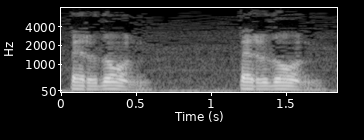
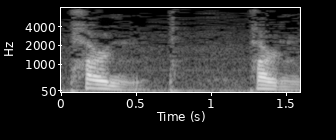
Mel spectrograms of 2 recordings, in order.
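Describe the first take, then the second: First: Perdón with no air out on the p; Spanish unaspirated p. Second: Pardon with a strong puff of air on the p; puffed English p. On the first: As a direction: keep the p of perdón dry, no puff. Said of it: "No air comes out on the P". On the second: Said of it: "so we say ... we puff it". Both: Shown as a demonstration.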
